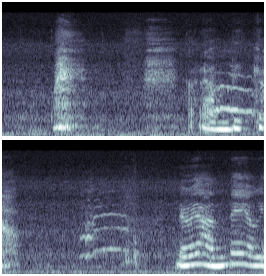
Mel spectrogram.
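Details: Domestic cat in a multi-cat household where feline herpes is spreading, meowing indoors: drawn-out, wavering meows, one near the middle and a longer quavering one at the end, while a woman talks to the cats nearby.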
